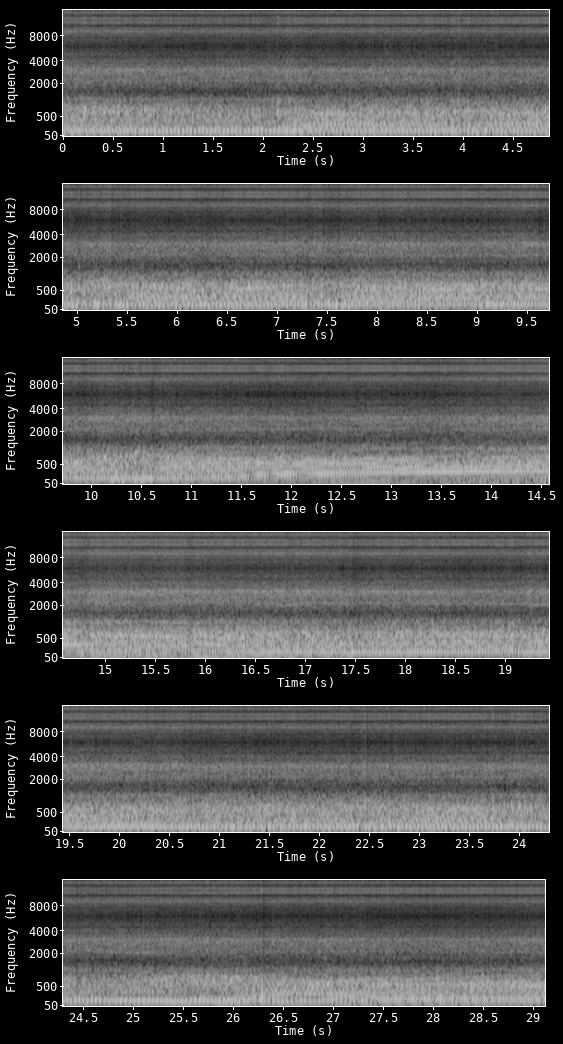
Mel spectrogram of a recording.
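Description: International Harvester Scout II's engine pulling hard at track speed, heard from the front air dam under a steady rush of wind and road noise. Its pitch shifts several times, climbing noticeably about halfway through as it accelerates.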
